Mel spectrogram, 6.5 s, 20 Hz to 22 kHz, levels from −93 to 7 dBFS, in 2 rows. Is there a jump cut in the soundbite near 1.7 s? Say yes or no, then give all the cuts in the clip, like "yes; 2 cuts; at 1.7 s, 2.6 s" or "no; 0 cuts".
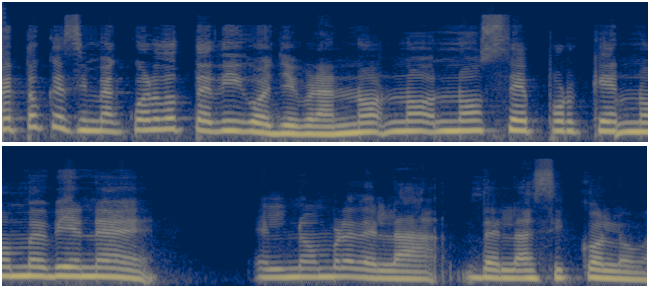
no; 1 cut; at 3.1 s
